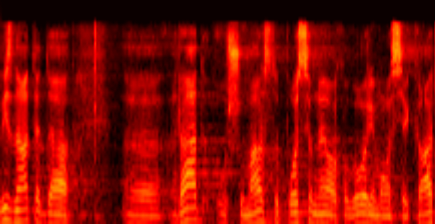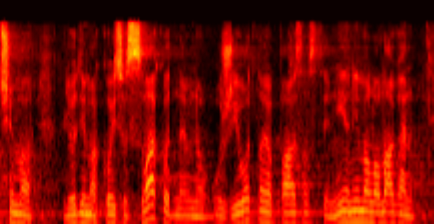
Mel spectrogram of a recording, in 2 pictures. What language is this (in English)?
Croatian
